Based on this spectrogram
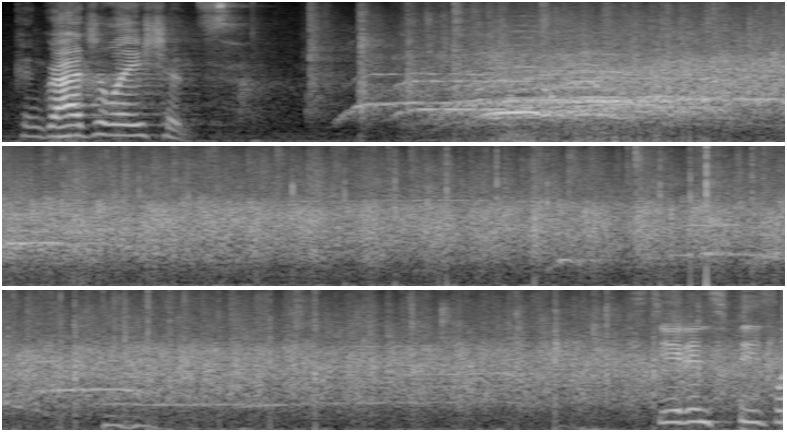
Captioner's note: applause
